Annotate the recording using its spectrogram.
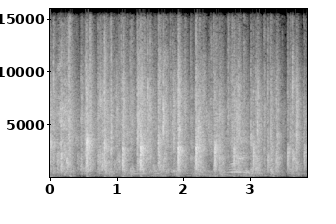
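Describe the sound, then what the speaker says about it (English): A crowd at a fight press conference claps in a loose, uneven burst of applause, with voices mixed in beneath. "Let's give him a round of applause just for that."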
